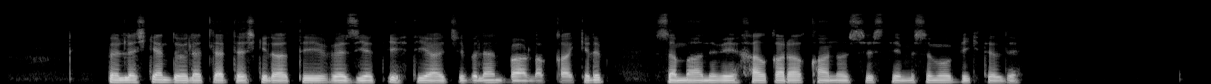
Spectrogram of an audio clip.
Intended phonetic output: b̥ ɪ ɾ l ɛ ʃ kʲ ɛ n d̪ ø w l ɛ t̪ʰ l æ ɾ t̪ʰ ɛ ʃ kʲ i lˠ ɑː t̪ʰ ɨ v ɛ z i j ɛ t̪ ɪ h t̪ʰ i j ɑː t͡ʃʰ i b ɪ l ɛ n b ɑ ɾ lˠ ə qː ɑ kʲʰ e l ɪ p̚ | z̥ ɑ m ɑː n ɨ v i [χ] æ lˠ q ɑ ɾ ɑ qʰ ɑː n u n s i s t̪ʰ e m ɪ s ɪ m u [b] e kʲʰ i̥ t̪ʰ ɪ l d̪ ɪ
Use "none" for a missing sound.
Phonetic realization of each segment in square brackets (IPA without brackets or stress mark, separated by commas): χ, b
